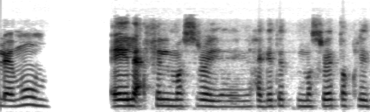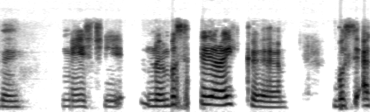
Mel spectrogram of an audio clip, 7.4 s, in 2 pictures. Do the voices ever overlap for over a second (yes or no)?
no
